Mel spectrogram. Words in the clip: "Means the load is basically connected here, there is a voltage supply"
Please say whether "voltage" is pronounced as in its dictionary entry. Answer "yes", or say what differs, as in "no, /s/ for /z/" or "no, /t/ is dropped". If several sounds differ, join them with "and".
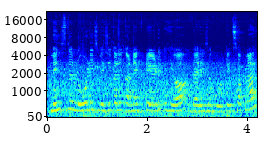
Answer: no, /b/ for /v/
